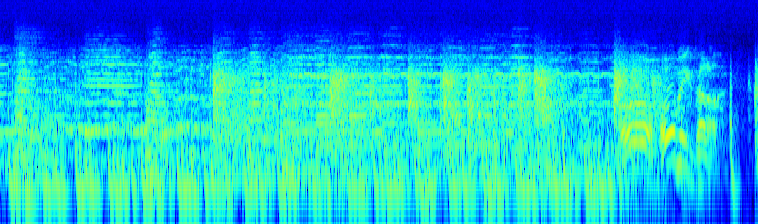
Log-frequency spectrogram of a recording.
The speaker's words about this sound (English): That sounds like gunfire.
